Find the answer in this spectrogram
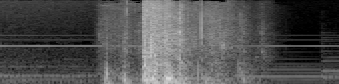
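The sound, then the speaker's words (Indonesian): A thrown cardboard box lands in a large transit room with a hollow thunk, a quick couple of soft impacts followed by a brief scraping rustle as it settles, then quiet. “Nah saat lagi asik-asik ngetik, tiba-tiba aja ada yang ngelempar kardus”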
